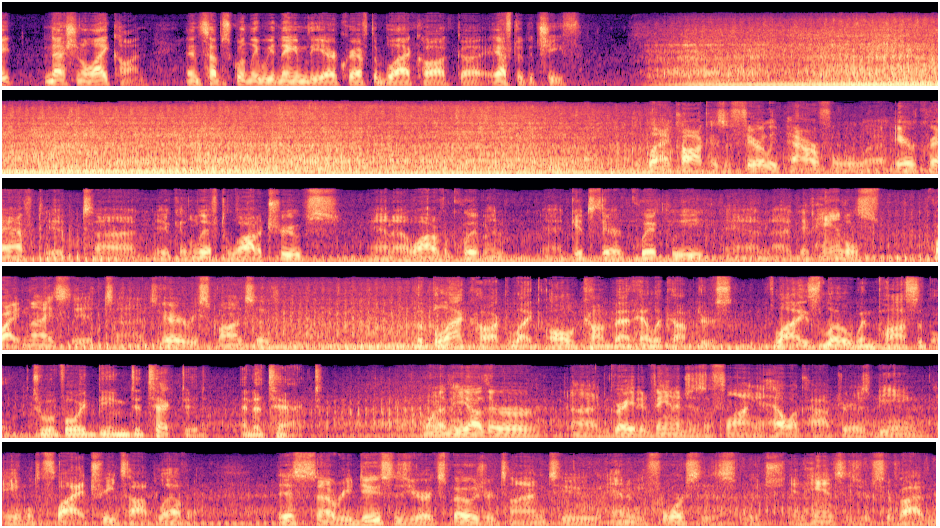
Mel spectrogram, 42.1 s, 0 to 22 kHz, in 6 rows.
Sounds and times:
Speech: 0:00.0 - 0:04.4, 0:11.8 - 0:23.2, 0:24.2 - 0:30.5, 0:31.2 - 0:36.6, 0:37.2 - 0:42.1
Helicopter: 0:04.8 - 0:42.1.

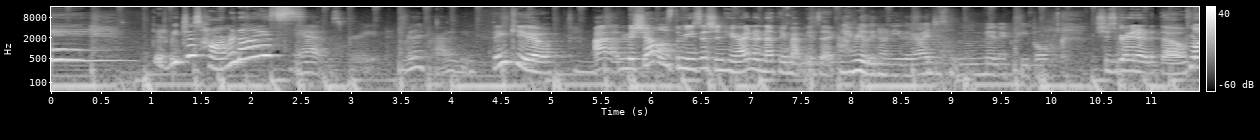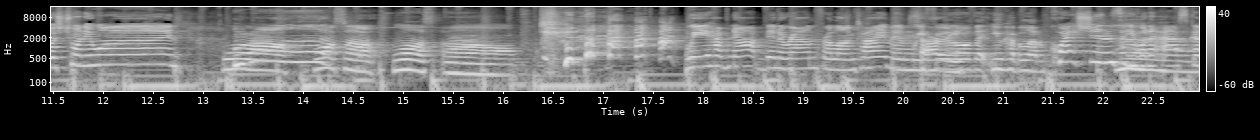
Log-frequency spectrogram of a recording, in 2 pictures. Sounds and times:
Music: 0:00.0 - 0:22.9.

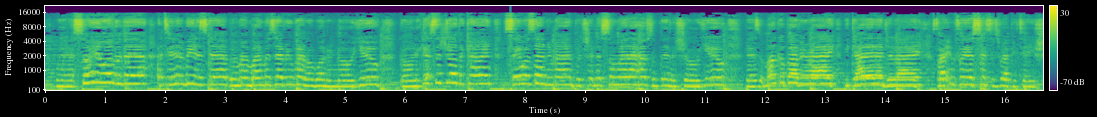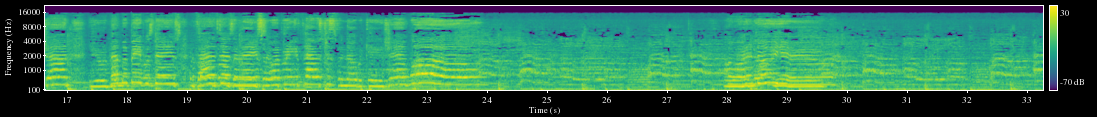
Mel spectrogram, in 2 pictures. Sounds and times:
Female singing: 0:00.0 - 0:26.4, 0:27.0 - 0:32.0
Music: 0:00.0 - 0:33.2.

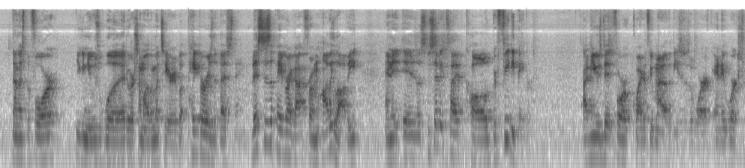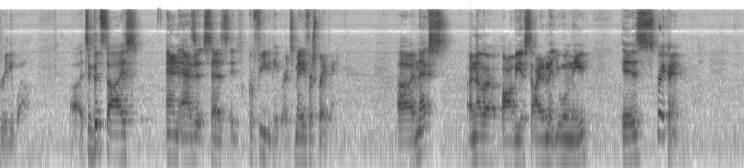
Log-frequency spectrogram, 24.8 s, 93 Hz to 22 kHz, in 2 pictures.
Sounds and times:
Speech: 0:00.2 - 0:09.0, 0:09.7 - 0:13.0, 0:13.6 - 0:18.1, 0:19.0 - 0:23.9.

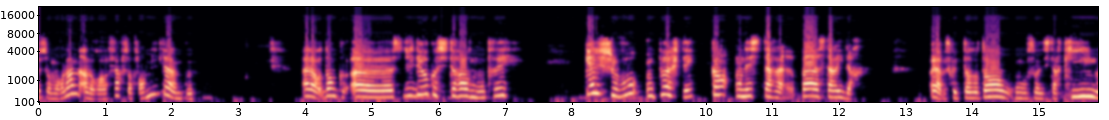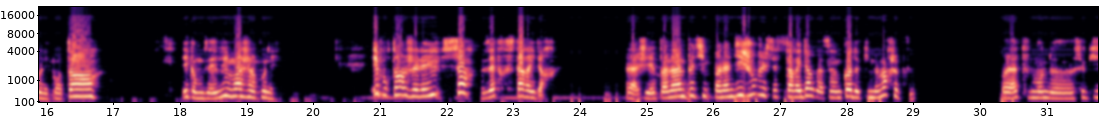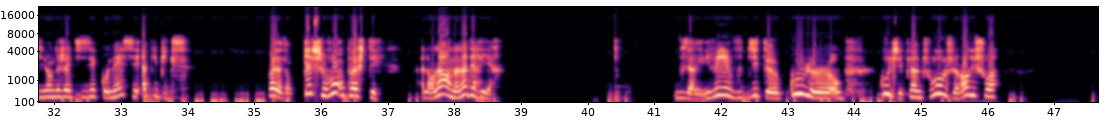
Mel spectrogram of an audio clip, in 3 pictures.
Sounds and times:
Speech: 0:00.0 - 0:02.4, 0:04.0 - 0:07.2, 0:08.2 - 0:12.5, 0:13.3 - 0:17.0, 0:17.8 - 0:19.6, 0:20.8 - 0:29.1, 0:30.3 - 0:38.8, 0:41.3 - 0:46.3.

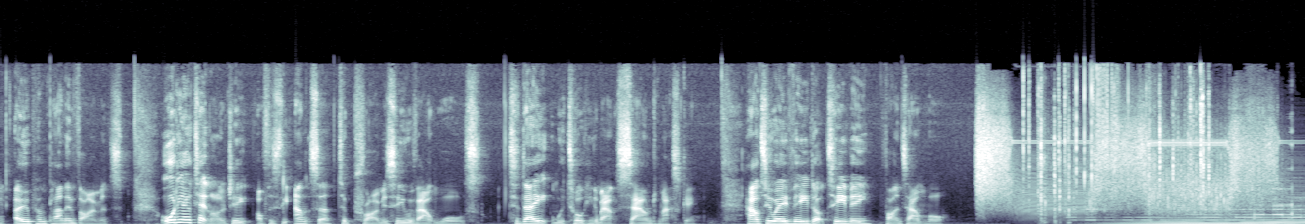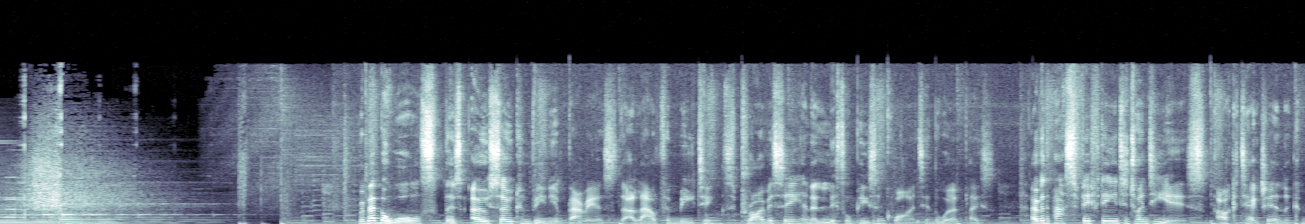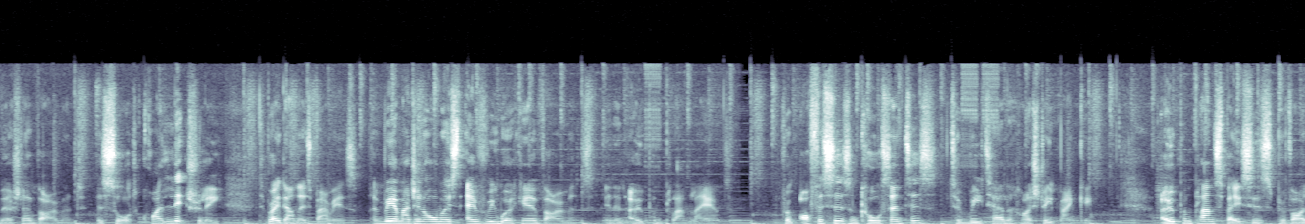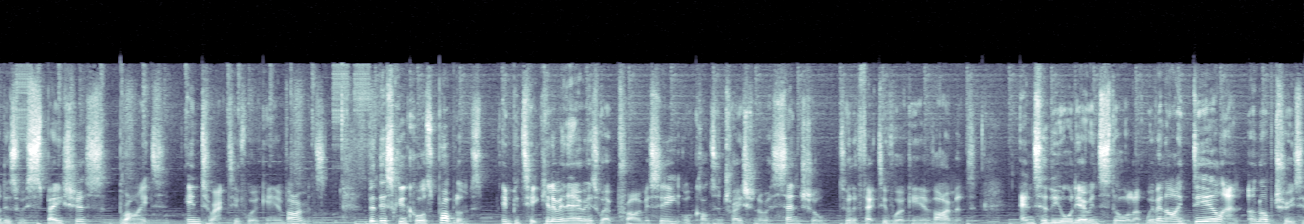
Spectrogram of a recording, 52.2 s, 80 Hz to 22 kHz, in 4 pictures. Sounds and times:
Speech: 0:00.0 - 0:09.5, 0:16.6 - 0:37.1, 0:37.7 - 0:52.1
Music: 0:10.4 - 0:52.1.

